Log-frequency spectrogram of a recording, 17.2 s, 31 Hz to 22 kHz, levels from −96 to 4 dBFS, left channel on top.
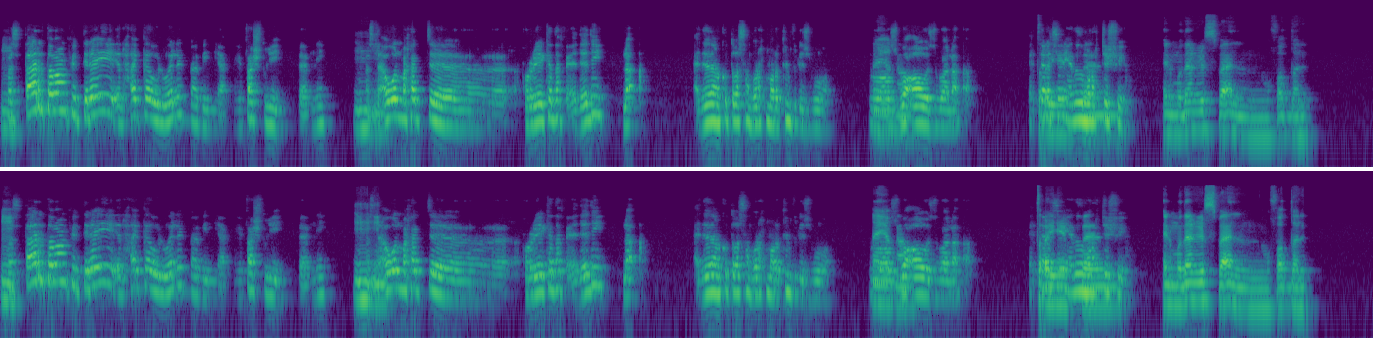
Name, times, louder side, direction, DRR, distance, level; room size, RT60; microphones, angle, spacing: voice 1, 0.1-2.8 3.1-4.1 4.7-7.5 7.8-7.9 8.7-10.3 10.9-12.1 13.0-14.1, left 3 dB, 40° left, 0.5 m, -27 dB
voice 2, 4.4-4.8 10.9-11.4 13.0-14.0 14.5-16.3, right 4 dB, 70° right, 0.5 m, -30 dB
2.9 x 2.2 x 3.7 m
head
